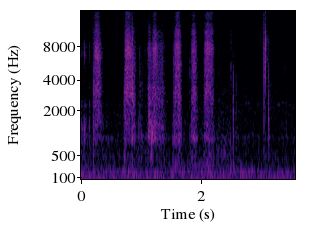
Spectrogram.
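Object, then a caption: Foil-lined plastic chocolate bar wrapper. Long acrylic nails scratch along the top edge of a full, large purple Cadbury Dairy Milk chocolate block held upright in its foil-lined plastic wrapper. A series of quick, bright, hissy scratching strokes is heard, followed by a few light clicks and ticks, all at a quiet level.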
